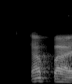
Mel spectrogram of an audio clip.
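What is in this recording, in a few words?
"kapai", Malay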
